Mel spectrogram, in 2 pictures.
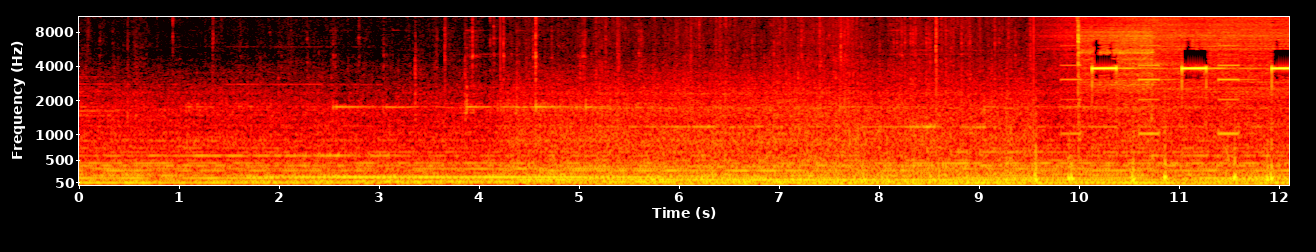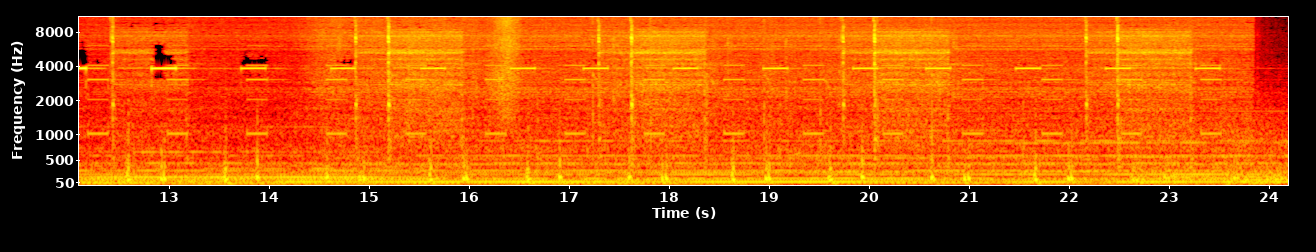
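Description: Low, sustained film-score drone, joined about ten seconds in by the regular beeping of a hospital patient monitor, a little under one beep a second. A soft pulse keeps time with the beeps from about fourteen seconds on.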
